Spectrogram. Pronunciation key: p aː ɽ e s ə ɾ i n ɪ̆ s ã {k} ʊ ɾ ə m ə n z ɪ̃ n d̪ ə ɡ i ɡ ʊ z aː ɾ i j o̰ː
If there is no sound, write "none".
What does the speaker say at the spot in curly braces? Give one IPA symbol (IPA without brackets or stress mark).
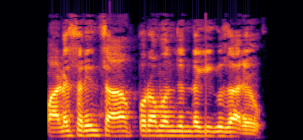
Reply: p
